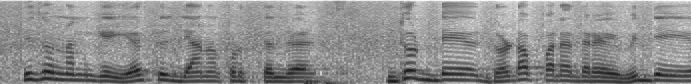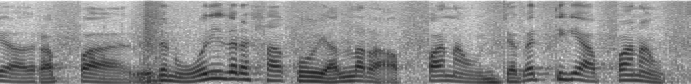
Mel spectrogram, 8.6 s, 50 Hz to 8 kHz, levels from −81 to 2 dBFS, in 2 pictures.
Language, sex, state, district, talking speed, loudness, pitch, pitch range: Kannada, male, Karnataka, Bijapur, 125 wpm, -14 LUFS, 170 Hz, 150-195 Hz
